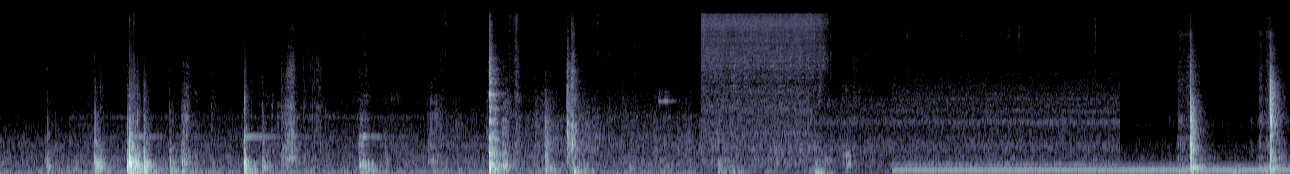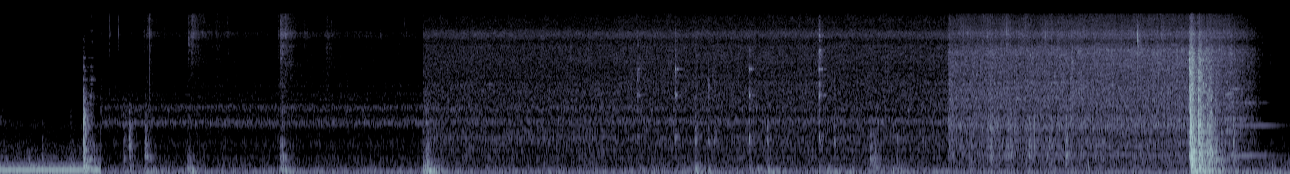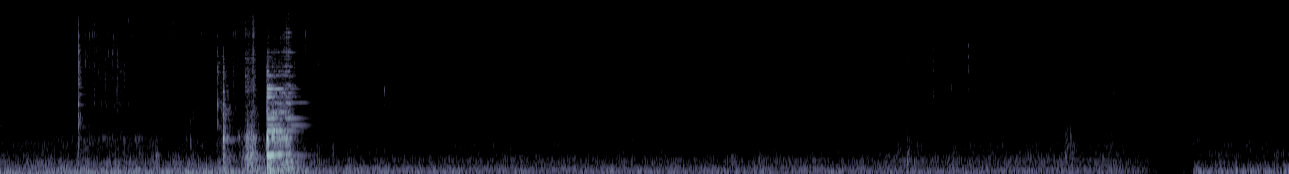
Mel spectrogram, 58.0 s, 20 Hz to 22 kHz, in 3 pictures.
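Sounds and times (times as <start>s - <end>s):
running water hiss: 10.5s - 12.5s, 20.9s - 38.2s
microwave oven humming: 12.5s - 38.9s
food frying in oil: 20.9s - 38.2s.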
